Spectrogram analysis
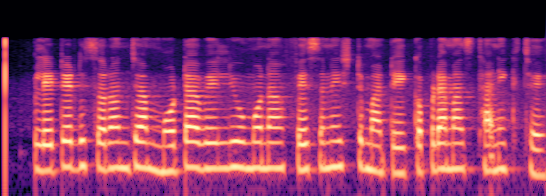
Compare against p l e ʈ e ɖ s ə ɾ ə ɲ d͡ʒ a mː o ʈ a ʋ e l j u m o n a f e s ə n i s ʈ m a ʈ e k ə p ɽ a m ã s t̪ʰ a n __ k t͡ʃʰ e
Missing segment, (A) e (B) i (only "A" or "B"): B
